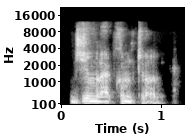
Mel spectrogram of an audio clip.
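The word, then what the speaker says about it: Djimra: my middle name Jim DJ i m r a so the D in this context is silent when you speak English JRA JRA last name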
